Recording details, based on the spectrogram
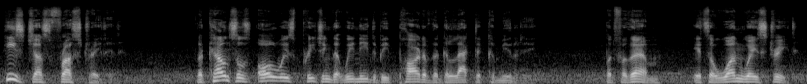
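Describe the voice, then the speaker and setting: A man's voice: on the low side, expressive, normal speed, darkish tone, a little hiss or hum, lightly acted. A man playing a middle-aged navy captain in a video game, grave, embittered and emphatic. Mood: matter-of-fact. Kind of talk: video game cutscene acting. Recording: music behind game dialogue.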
